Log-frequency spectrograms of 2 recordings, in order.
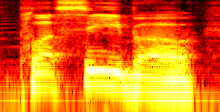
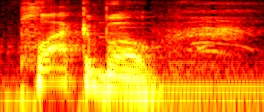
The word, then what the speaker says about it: placebo: Repeat after me. Placebo. The stress is on the middle syllable. Placebo.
